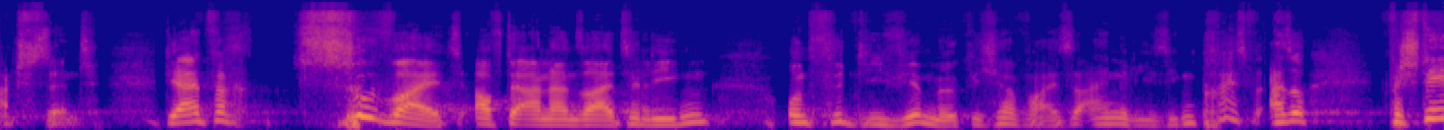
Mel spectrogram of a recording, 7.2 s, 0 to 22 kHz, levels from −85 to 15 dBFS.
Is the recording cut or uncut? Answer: uncut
